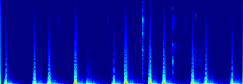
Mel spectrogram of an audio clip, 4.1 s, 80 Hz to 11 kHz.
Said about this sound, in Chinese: 这是你第一次参加运动会时的心跳哦，记得吗？你跑800米，我在终点等你。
